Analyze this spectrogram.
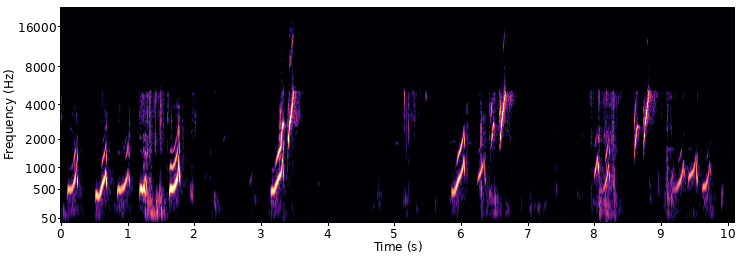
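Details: Quail feeding in natural habitat give short clusters of quick rising chirps, one steep sweep climbing very high, separated by pauses of a second or more.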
